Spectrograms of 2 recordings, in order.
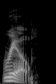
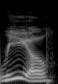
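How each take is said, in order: First: The vowel is clipped short. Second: The vowel is drawn out fully. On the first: "we chop, we like actually squish them and make them less" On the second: "It's not real"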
